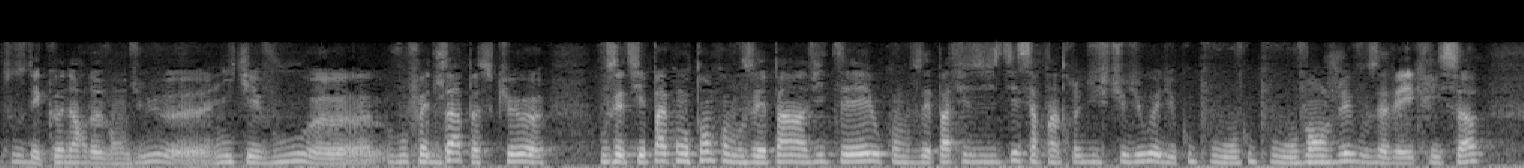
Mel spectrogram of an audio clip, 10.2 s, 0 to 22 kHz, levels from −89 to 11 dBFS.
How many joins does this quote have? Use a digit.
2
